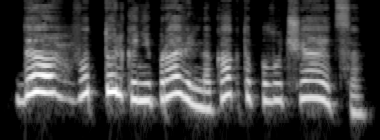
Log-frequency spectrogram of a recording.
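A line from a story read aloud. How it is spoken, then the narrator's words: Sighing. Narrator (Russian): вздохнула Танечка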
